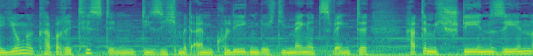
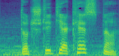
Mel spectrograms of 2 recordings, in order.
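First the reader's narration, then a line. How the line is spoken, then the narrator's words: Shrill woman's call. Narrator (German): rief eine schrille Frauenstimme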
